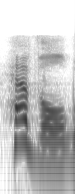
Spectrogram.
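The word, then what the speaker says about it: hevel (הבל): So hevel in the Hebrew, well, when you translate it from Hebrew, it's actually H-E-B-E-L, but it's pronounced hevel with a V rather than the B. I don't know. H-E-B-E-L. Yes. But then you can also write it H-E-V-E-L if you want to throw the V in there just for the pronunciation.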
